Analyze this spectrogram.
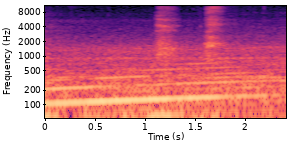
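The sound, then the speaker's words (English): A car engine hums low and steady as the car drives toward the desert. A couple of brief, breathy gasps rise above the drone midway. “Why are you driving into the desert?”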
